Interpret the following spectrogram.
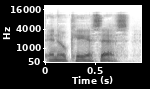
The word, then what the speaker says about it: Nox: The pronunciation is NKSss, and your wand movement is a wave, he demonstrated. I then, with the Lumos spell in effect, cast the counter-enchantment. Knox, and I saw the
